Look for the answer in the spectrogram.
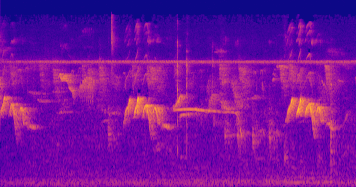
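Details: White-rumped shama, fainter and with background hiss, giving long slurred whistles that hold and then fall, with softer chattering notes between the phrases.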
